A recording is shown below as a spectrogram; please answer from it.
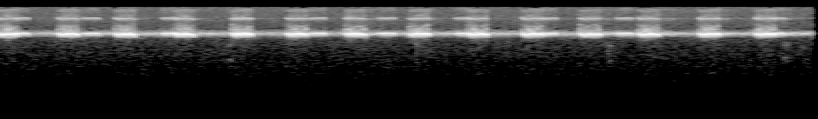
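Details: Crickets calling at night in a valley bottom by a tree: steady high chirps pulsing about three times a second, each a short trilled burst, over a constant ringing background chorus.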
